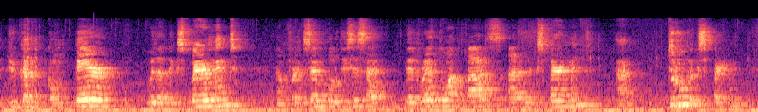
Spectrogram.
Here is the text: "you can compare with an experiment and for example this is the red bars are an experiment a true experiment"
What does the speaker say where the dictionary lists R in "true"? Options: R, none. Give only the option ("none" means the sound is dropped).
R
